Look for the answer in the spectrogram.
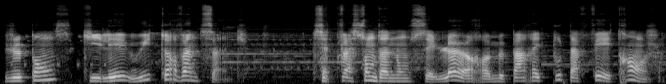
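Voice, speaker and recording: A man's voice: a little high, slow, sharp tone, faint music behind, exaggerated voice. A man reading an earnest stammering young lawyer. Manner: stammering, hesitant. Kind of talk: amateur game voice-over.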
